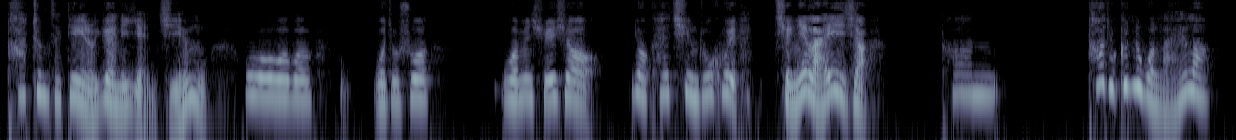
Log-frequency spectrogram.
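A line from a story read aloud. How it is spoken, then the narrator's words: Quiet. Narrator (Chinese): 我小声的说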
